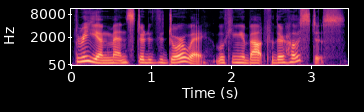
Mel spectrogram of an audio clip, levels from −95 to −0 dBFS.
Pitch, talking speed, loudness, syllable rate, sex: 185 Hz, 210 wpm, -18 LUFS, 4.9 syllables/s, female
